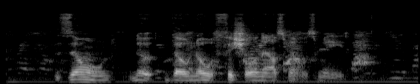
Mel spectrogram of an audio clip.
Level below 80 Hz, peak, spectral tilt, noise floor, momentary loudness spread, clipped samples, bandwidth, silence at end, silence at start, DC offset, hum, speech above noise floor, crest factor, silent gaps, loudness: -76 dBFS; -12 dBFS; -3 dB/octave; -54 dBFS; 17 LU; under 0.1%; 11.5 kHz; 0 s; 0.2 s; under 0.1%; none; 24 dB; 20 dB; none; -30 LUFS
